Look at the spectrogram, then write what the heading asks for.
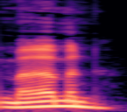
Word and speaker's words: Merman: that later how interesting you pronounce it Merman as in Ethel yes and not another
